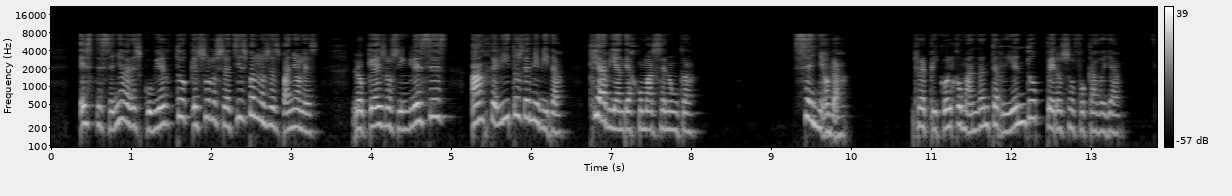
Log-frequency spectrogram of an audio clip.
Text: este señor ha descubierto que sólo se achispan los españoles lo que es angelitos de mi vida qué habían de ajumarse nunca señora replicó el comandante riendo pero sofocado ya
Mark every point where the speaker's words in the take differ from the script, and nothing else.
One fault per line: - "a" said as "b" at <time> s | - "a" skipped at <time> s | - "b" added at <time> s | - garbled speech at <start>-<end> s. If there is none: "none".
- "los ingleses" added at 4.2 s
